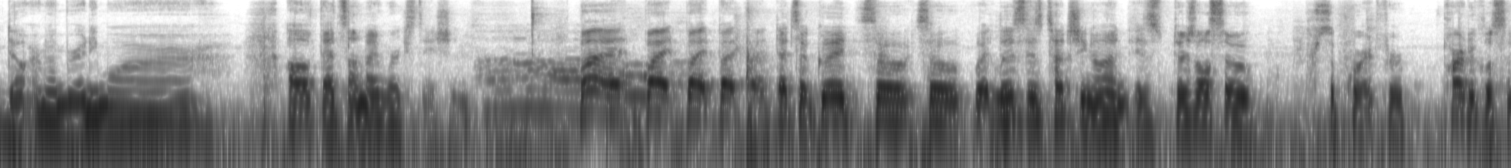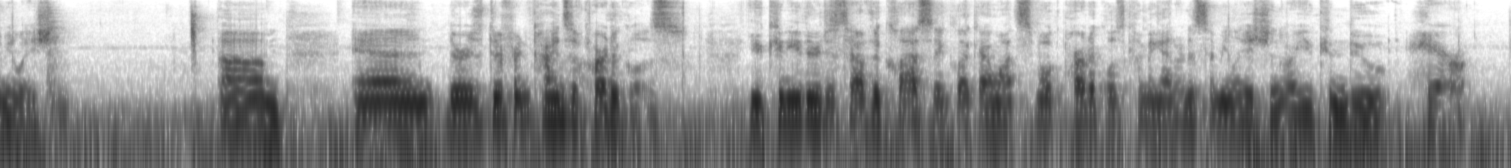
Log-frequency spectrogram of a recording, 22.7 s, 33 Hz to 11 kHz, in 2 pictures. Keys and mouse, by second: 0.0-2.3 drag, 7.1-9.3 drag, 14.0-22.6 drag.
